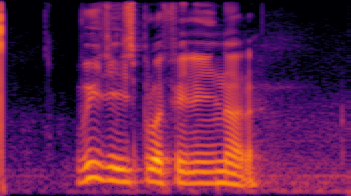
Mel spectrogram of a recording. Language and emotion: Russian, neutral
